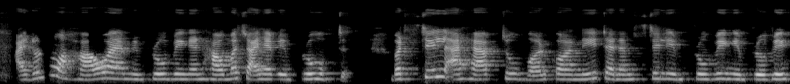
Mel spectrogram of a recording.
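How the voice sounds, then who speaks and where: Speaking with a northern Indian accent, a woman with a high, bright and sharp voice keeps a moderate pace while her loudness swings widely. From India, Bihar. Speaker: English teacher. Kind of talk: casual English practice conversation. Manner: halting, hesitant.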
